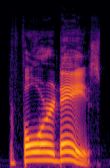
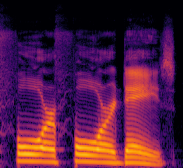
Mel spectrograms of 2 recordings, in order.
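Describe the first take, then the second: First: The first word is reduced to 'fur'. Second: The first word has a full 'or' vowel. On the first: The speaker calls it right. "as a preposition, make it fur, fur" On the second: The speaker calls it wrong. "But does he say for four days? No, he doesn't"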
